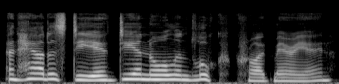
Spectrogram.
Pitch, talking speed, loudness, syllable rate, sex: 200 Hz, 160 wpm, -15 LUFS, 3.7 syllables/s, female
